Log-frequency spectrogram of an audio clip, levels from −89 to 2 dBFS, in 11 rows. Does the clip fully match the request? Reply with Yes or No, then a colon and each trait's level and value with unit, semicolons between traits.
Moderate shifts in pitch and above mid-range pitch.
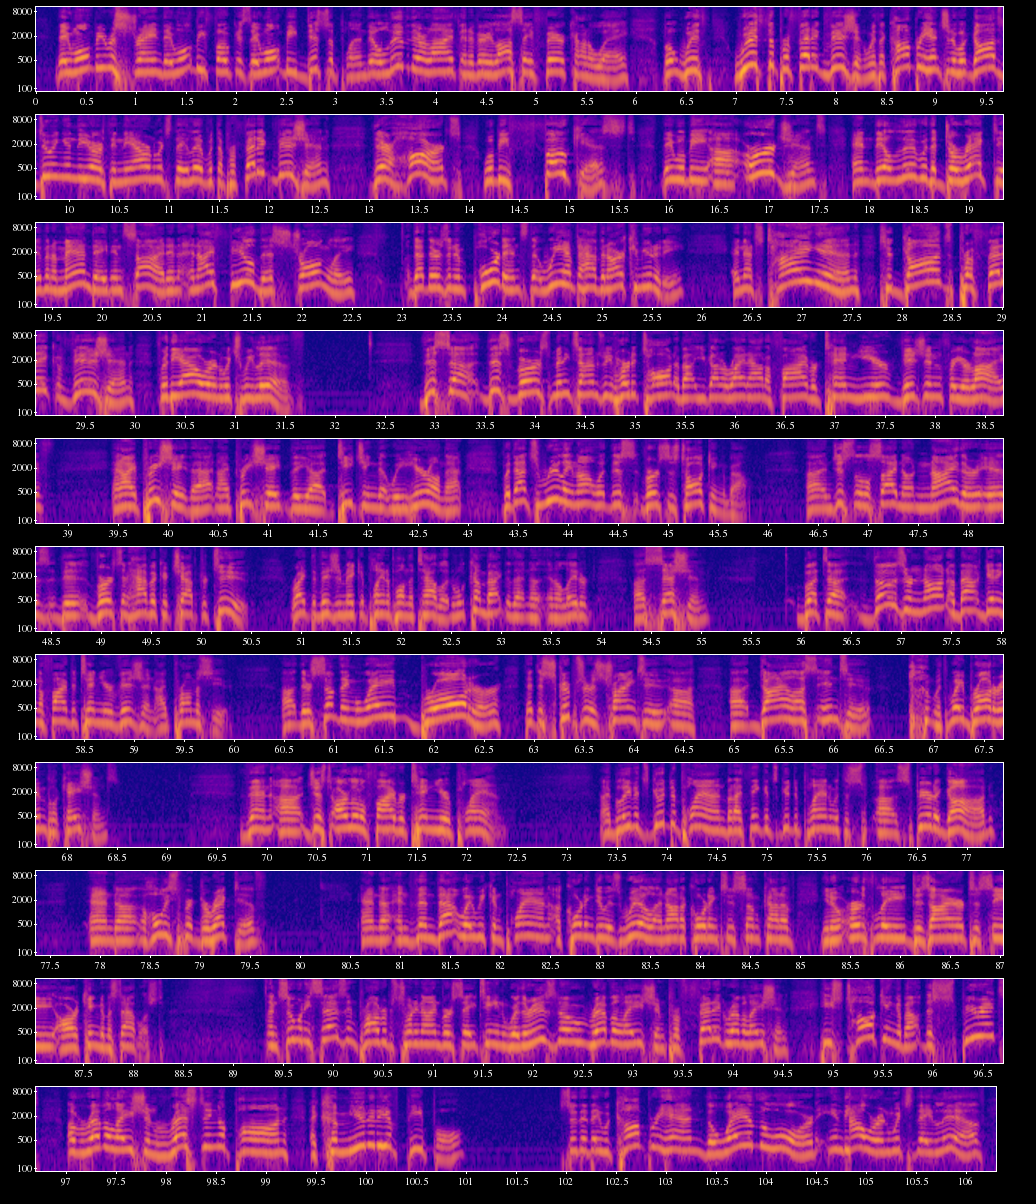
Yes: average, 4.5 semitones; high, 240 Hz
